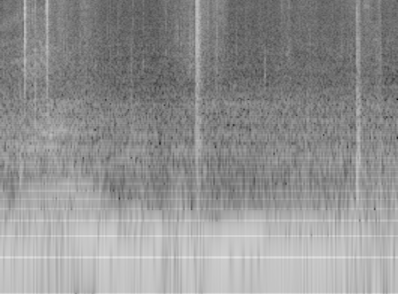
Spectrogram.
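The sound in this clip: Car driving on a road, heard from inside the cabin while moving: a steady, loud low rumble of engine and tyres runs throughout, with a few faint clicks and no talking.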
